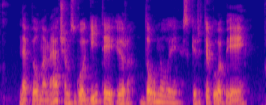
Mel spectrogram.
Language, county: Lithuanian, Kaunas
